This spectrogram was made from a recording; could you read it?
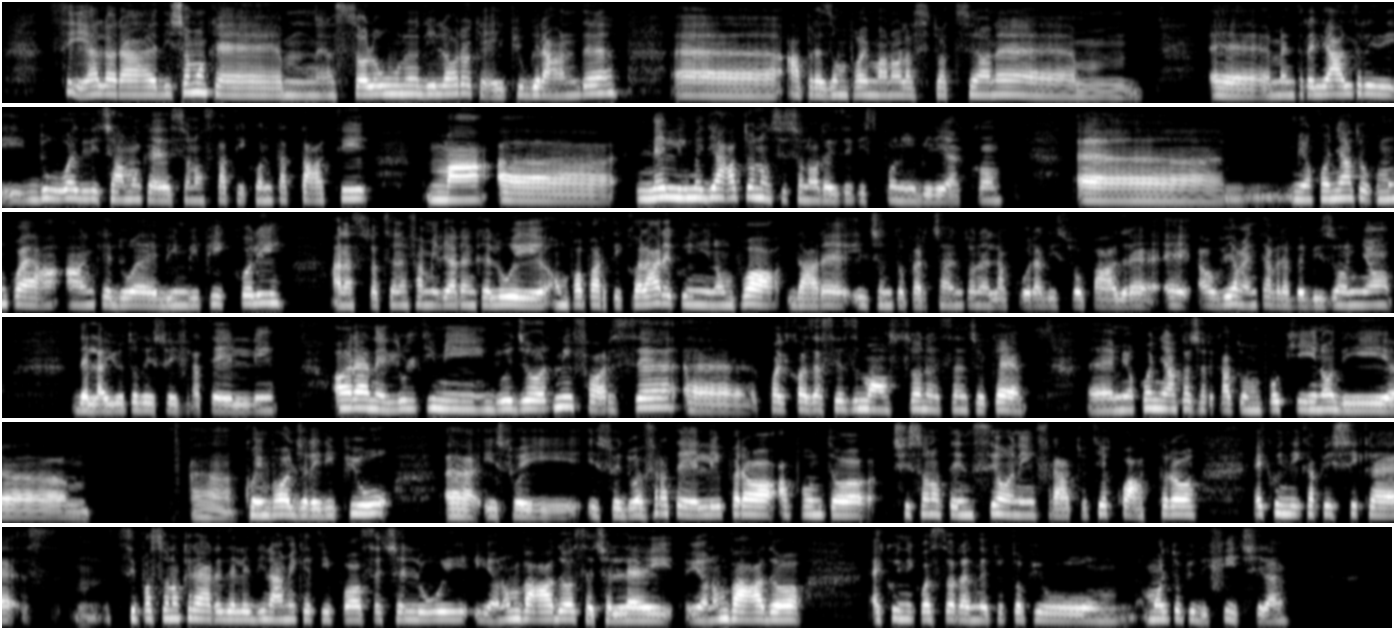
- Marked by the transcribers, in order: "una" said as "na"; tsk; other background noise
- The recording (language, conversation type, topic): Italian, advice, Come possiamo chiarire e distribuire ruoli e responsabilità nella cura di un familiare malato?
